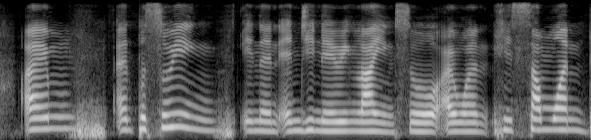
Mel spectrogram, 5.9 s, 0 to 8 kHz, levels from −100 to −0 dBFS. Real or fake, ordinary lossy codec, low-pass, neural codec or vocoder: fake; none; 7.2 kHz; codec, 44.1 kHz, 3.4 kbps, Pupu-Codec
